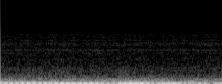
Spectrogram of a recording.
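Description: A steady low hum with faint hiss underneath: the background noise of the recording.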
